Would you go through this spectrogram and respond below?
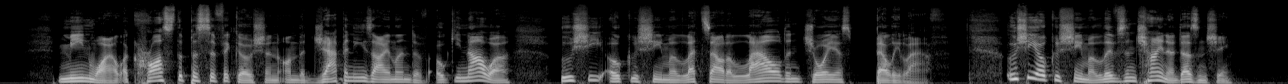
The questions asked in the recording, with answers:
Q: Ushi Okushima lives in China, doesn't she?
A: No, she doesn't. She lives in Okinawa.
